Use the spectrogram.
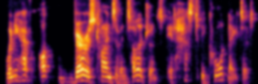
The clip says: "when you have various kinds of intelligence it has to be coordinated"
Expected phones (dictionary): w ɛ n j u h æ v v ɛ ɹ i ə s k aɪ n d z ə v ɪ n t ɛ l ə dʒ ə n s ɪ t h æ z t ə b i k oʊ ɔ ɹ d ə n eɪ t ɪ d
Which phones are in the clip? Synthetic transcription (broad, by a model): w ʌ n j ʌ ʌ v v ɛ ɹ i ə s k aɪ n d z ə v ɪ n t ɛ l ə dʒ ə n s ɪ t h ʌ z t ə b i k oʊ ɔ d n eɪ t ɪ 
